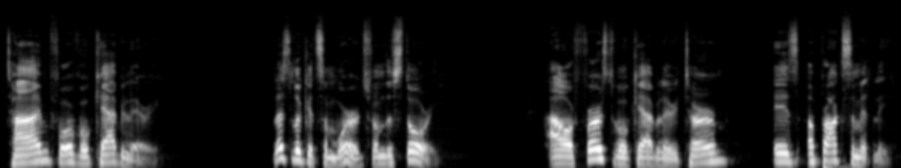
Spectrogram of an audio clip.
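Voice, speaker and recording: A man's voice: medium pitch, animated, moderate pace, pauses often, sharp tone, dry recording, studio quality. A man reading scripted narration as the presenter of an educational radio drama and English lesson.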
